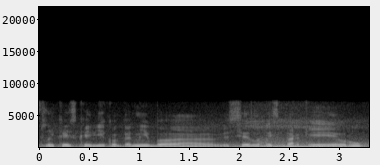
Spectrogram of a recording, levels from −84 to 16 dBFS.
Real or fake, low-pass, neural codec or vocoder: real; 7.2 kHz; none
